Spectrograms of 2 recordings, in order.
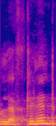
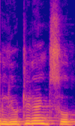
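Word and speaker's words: lieutenant: इसको लेफ्टिनेंट कहते हैं। स्पेलिंग इसकी ल्यूटिनेंट होती है, परंतु कहा इसको लेफ्टिनेंट जाता है।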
